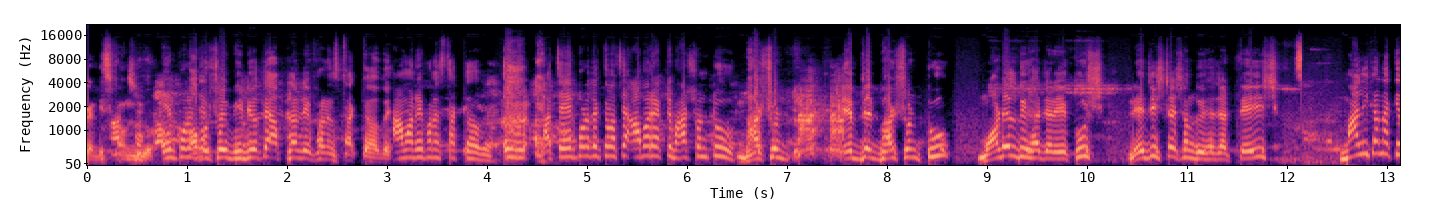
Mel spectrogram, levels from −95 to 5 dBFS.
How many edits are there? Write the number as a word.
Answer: one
